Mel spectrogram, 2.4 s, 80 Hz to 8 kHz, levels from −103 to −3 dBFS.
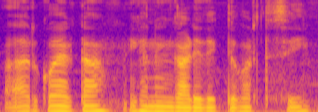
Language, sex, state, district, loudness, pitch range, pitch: Bengali, male, West Bengal, Alipurduar, -17 LUFS, 110-125 Hz, 115 Hz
